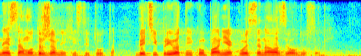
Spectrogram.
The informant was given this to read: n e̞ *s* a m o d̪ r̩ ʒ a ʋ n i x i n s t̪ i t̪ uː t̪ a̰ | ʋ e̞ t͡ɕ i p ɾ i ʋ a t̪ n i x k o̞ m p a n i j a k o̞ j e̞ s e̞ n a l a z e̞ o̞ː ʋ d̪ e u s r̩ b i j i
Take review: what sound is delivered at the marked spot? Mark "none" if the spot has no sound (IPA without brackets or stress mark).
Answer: s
